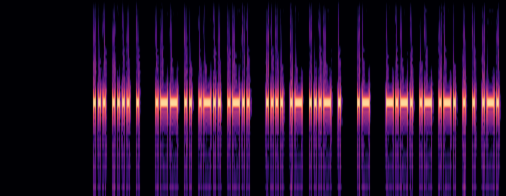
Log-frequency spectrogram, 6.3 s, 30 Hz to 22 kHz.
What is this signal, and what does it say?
Morse code, heard as a keyed tone, about 40 wpm, 700 Hz. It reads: SHE WILL HAVE A CAREER
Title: Sentences from Top 1000 Words - Review Part 6 - 40wpm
